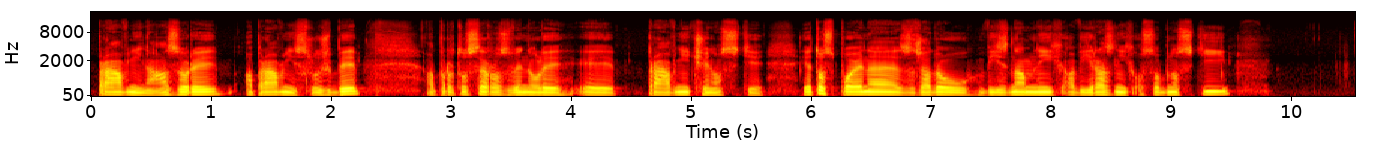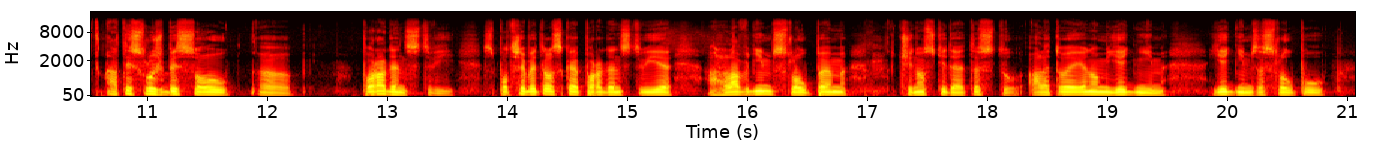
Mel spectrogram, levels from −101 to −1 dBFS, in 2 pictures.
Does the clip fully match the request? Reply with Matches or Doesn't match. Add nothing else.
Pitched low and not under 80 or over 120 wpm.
Matches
